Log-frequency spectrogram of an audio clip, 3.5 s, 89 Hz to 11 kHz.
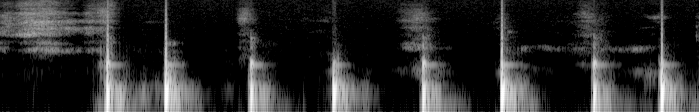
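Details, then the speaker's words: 2002 Chevy Silverado rear axle pushed in and out: eight dull clunks about every half second with no up-down play; in-and-out end play, owner suspects a worn or broken C-clip, later replaced. "There's no wiggle wiggle jiggle up and down, side to side, just in and out. So, that's kind of what's making me think that that C clip must be wore out or broken or something in there."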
